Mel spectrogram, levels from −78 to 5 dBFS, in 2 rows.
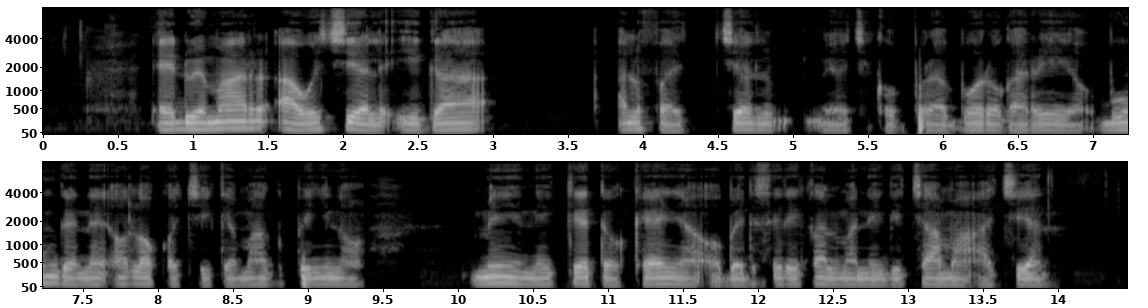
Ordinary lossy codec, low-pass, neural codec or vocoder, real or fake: none; none; none; real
